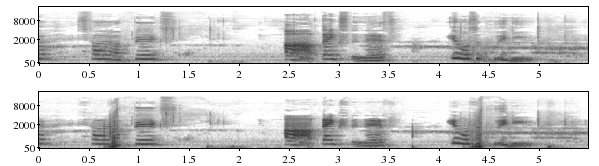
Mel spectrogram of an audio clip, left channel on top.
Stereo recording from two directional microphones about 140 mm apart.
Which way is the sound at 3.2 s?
15° left (ahead or behind).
